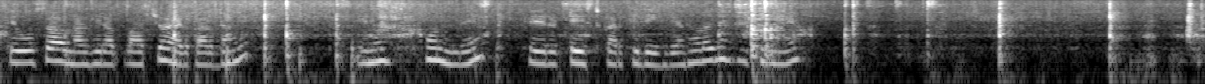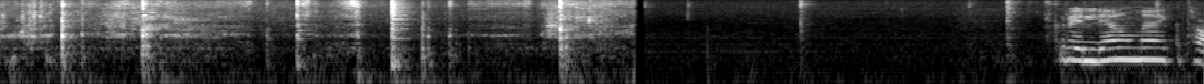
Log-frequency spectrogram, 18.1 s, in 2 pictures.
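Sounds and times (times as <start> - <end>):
masala sizzling in oil: 0.0 - 13.9
spatula scraping a metal pot: 1.3 - 4.7, 5.3 - 7.7, 8.3 - 13.8.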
